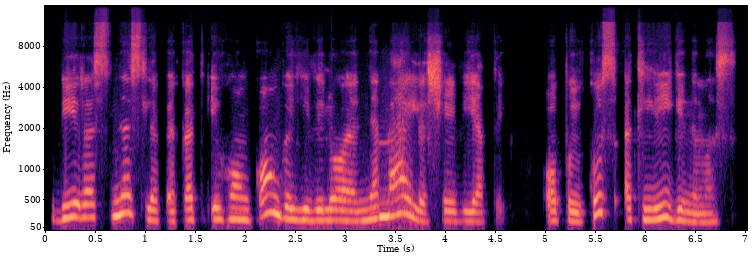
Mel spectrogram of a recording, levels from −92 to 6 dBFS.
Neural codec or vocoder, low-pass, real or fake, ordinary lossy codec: none; 14.4 kHz; real; Opus, 16 kbps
